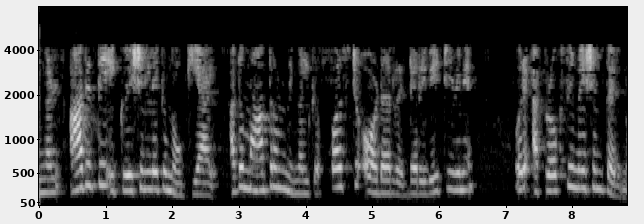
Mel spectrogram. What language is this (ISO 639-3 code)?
mal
